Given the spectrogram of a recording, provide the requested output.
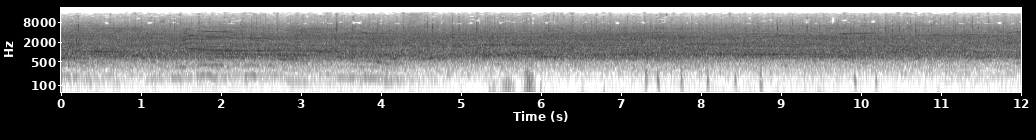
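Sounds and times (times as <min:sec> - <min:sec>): crowd cheering and applauding: 0:00.0 - 0:12.0.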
